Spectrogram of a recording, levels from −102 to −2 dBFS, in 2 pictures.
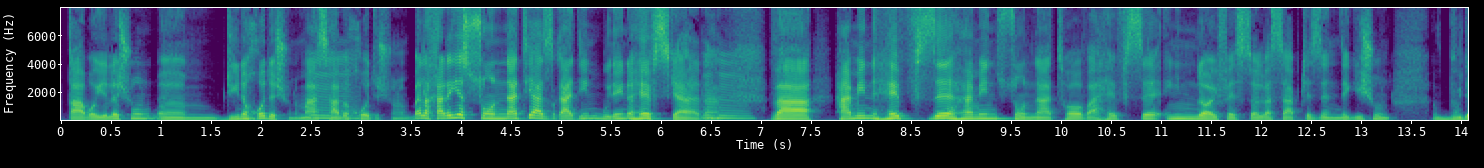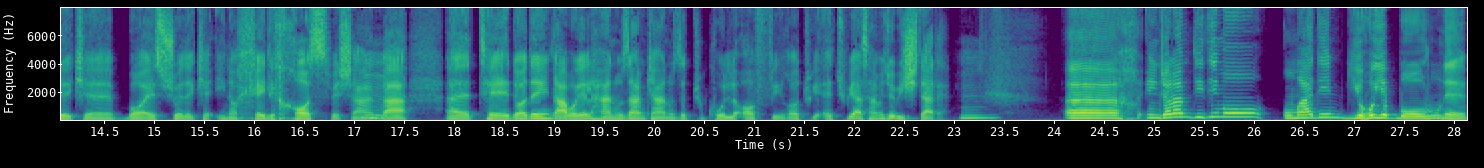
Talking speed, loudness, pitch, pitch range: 130 wpm, -22 LUFS, 135 Hz, 120-165 Hz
